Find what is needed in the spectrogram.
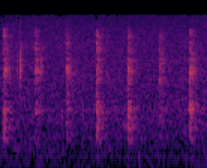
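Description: Faint, irregular clicks, about four a second, over a steady low hum.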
